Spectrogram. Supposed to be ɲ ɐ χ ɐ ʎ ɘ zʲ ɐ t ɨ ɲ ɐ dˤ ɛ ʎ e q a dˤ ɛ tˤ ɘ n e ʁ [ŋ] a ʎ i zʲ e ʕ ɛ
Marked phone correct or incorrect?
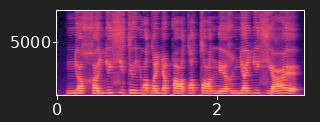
incorrect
